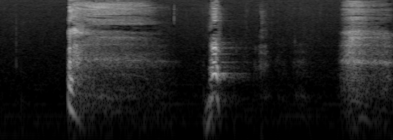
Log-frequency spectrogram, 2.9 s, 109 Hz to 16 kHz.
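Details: An 11-week-old Samoyed puppy with hiccups gives three short, sharp, breathy bursts about one second apart. The first burst is the loudest and trails off slowly, and there is silence between them.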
